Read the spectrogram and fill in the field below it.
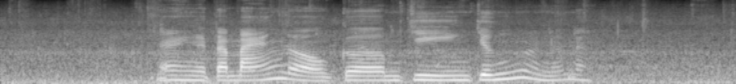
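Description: A woman speaks nearby in a lively voice.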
